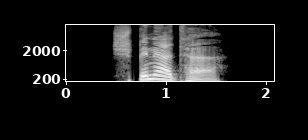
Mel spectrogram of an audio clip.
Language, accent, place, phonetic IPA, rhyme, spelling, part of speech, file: German, Germany, Berlin, [ˈʃpɪnɐtɐ], -ɪnɐtɐ, spinnerter, adjective, De-spinnerter.ogg
- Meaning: 1. comparative degree of spinnert 2. inflection of spinnert: strong/mixed nominative masculine singular 3. inflection of spinnert: strong genitive/dative feminine singular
